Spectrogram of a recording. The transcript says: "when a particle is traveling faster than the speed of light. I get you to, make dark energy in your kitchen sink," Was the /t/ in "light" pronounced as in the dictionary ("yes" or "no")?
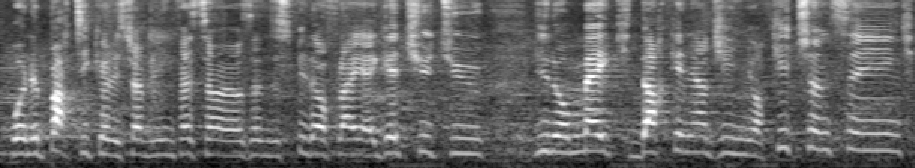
no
